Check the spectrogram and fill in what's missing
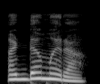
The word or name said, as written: ಅಡ್ಡಮೋರೆ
